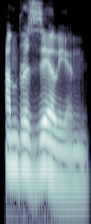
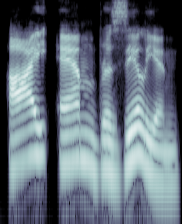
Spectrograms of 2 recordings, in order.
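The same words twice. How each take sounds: First: "I'm Brazilian" with "I'm" run together as one quick syllable; contracted form. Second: "I am Brazilian" with "I" and "am" as two separate, unhurried words; full uncontracted form. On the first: Teacher showing the student the native shortcut, quick and casual. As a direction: squeeze "I am" into "I'm", casual and fast. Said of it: "você vai falar". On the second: Teacher showing the student the long form, unhurried and clear. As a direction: spell out every word of "I am", a touch slow. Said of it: "ao invés de você falar". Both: Shown as a demonstration.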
